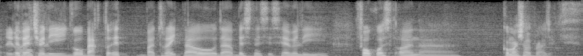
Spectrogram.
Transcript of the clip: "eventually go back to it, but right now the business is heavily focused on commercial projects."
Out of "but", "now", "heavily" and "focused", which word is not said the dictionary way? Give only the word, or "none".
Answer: none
